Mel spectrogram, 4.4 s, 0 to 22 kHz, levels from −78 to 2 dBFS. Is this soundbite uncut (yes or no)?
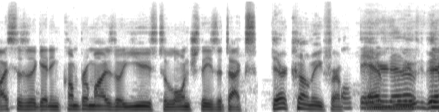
yes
